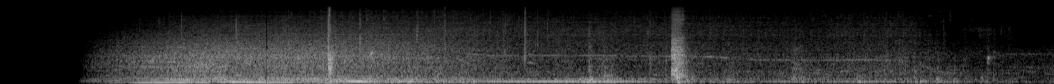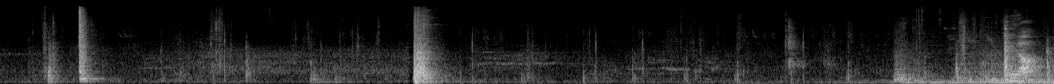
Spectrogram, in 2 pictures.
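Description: A minivan's engine running for the first several seconds, then a series of sharp thuds of vehicle doors shutting, the loudest about fifteen seconds in, with lighter knocks between.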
